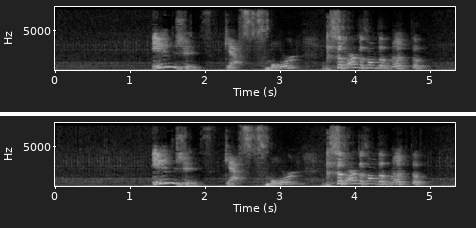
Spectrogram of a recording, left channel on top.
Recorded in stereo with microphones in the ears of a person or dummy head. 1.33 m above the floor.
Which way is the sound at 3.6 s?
20° right (ahead or behind).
